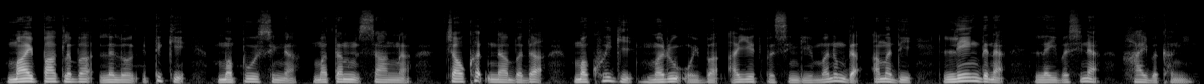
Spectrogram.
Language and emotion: Manipuri, neutral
